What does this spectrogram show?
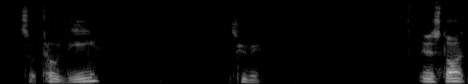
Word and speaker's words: Tode: There's a DE at the end there, so Todi.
